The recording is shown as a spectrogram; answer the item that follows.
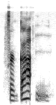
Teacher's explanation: it's not stressed, so it can just be for. Short.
